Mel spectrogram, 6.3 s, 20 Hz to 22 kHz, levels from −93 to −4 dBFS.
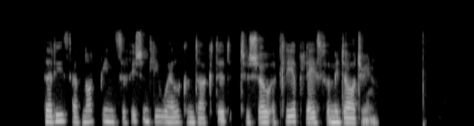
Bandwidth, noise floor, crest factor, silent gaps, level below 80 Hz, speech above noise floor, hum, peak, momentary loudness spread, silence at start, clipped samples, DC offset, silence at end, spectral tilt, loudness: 8 kHz; under -90 dBFS; 20 dB; 1.29-1.34 s, 3.10-3.20 s, 5.09-5.23 s; -60 dBFS; over 56 dB; none; -16 dBFS; 7 LU; 0.6 s; under 0.1%; under 0.1%; 0.65 s; -5 dB/octave; -34 LUFS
